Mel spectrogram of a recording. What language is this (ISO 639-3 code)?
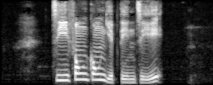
yue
